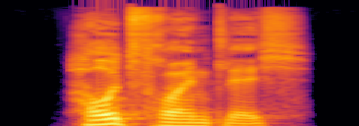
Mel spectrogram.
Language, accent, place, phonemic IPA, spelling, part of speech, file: German, Germany, Berlin, /ˈhaʊ̯tˌfʁɔɪ̯ntlɪç/, hautfreundlich, adjective, De-hautfreundlich.ogg
- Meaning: skin-friendly (does not harm the skin)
